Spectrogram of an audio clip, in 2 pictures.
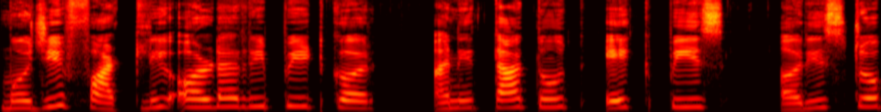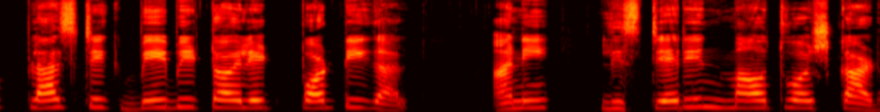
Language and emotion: Goan Konkani, neutral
